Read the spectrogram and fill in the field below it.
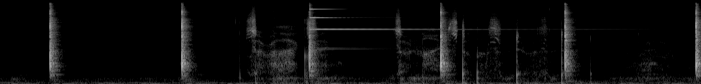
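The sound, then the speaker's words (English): A single bell rings out and its bright tone lingers for over a second, set against slow, sharp ticks spaced about a second apart, with soft whispering in between. “Listen for the bell.”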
